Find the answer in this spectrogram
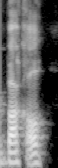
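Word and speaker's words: buccal: call it Buckle swab apparently there's two appropriate def uh pronunciations you can say bule or Buckle I prefer Buckle so thank you for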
